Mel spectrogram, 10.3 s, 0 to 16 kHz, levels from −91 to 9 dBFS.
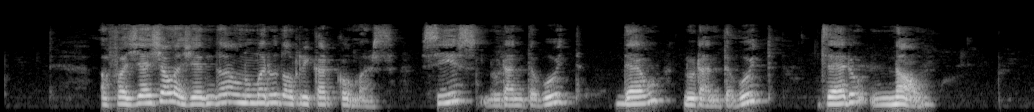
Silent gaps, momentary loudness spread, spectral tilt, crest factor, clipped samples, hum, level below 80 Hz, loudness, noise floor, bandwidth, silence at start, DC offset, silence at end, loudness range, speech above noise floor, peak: none; 14 LU; -7 dB/octave; 18 dB; under 0.1%; none; -60 dBFS; -18 LUFS; -66 dBFS; 7.8 kHz; 1 s; under 0.1%; 1 s; 3 LU; 49 dB; 0 dBFS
